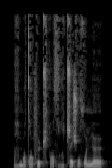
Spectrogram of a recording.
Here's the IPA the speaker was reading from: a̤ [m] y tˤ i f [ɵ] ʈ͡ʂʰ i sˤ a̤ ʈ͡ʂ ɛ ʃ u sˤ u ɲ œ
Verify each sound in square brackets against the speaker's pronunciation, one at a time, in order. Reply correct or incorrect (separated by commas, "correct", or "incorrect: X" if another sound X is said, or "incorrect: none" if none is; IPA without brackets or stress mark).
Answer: correct, incorrect: ø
